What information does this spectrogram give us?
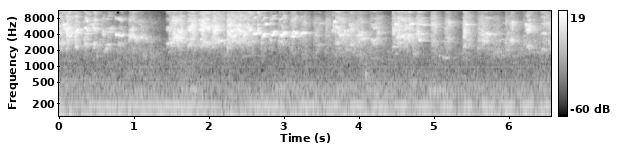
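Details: Lovebirds eating and calling. Bursts of shrill, buzzy chirps from several birds come in waves with short silences between them, over a constant low hum.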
